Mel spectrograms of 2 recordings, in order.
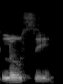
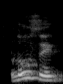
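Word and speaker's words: Lusia: i hope i'm saying her name right it's lucy it's spelled lucille but it's pronounced lucy good old lucy um i saw her whole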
